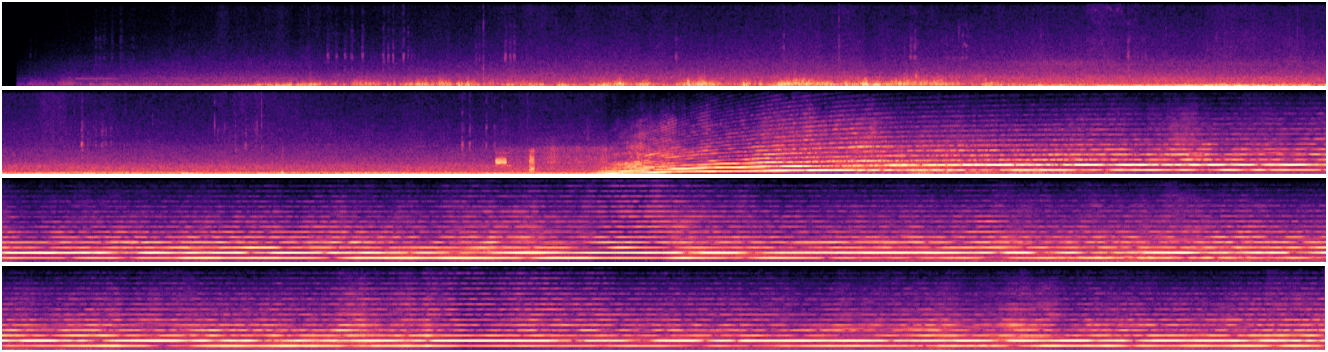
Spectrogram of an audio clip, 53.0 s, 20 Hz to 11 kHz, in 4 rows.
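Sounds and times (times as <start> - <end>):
warning siren winding up: 17.8 - 27.3.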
